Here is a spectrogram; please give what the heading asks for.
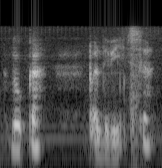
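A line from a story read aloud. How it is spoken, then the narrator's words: Father whispering. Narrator (Russian): папа сказал Женьке шепотом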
